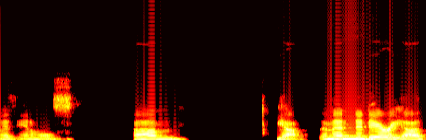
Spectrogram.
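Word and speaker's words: Cnidaria: animals yeah and then nidaria the C is silent it area is jellyfish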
